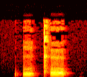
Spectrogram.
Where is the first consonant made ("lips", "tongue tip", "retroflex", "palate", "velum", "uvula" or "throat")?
throat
